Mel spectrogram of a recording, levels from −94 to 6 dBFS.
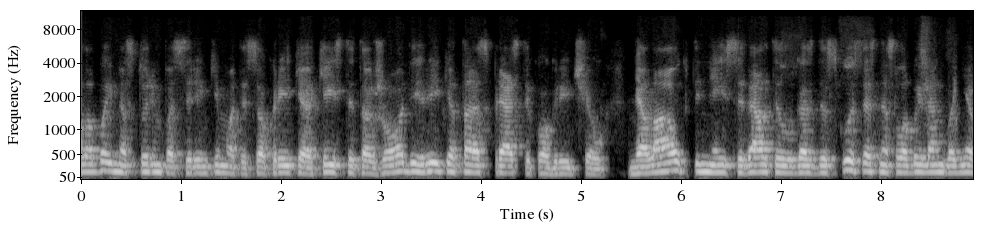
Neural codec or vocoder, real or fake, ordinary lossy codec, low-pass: none; real; Opus, 64 kbps; 10.8 kHz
